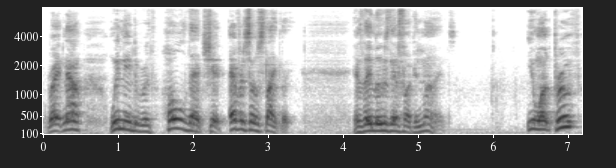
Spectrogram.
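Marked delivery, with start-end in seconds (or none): none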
